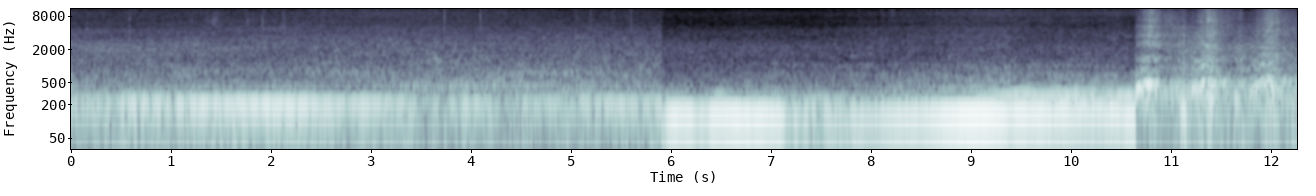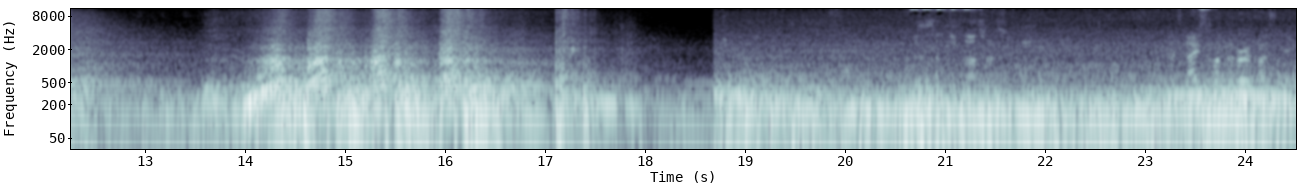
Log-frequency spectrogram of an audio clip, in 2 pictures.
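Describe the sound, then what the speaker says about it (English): Cars pull out of a winding-down Cars and Coffee lot with a rare Porsche 911 GT3 R Rennsport present. Engines idle and rumble close by, then one car revs hard and roars away in a loud burst before the idle returns. "we'll wait for some cars to leave here as the event's winding down"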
